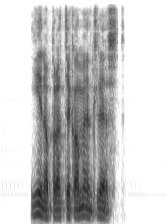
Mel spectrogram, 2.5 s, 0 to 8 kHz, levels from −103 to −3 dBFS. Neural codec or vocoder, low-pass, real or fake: codec, 16 kHz, 16 kbps, FunCodec, trained on Chinese and English, 50 frames a second; 7.2 kHz; fake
